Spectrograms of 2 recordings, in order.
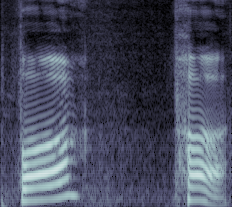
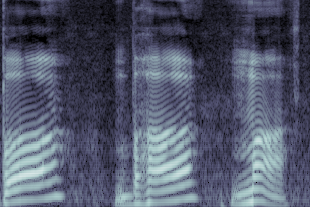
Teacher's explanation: देखिए ओठ में दोनों ऊपर नीचे सट रहा है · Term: ओस्ट, ओष्ठ वर्ण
